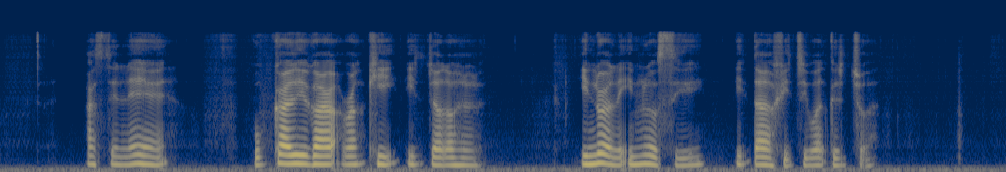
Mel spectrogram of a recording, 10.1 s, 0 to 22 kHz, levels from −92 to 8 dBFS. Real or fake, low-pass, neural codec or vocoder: fake; 9.9 kHz; autoencoder, 22.05 kHz, a latent of 192 numbers a frame, VITS, trained on many speakers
